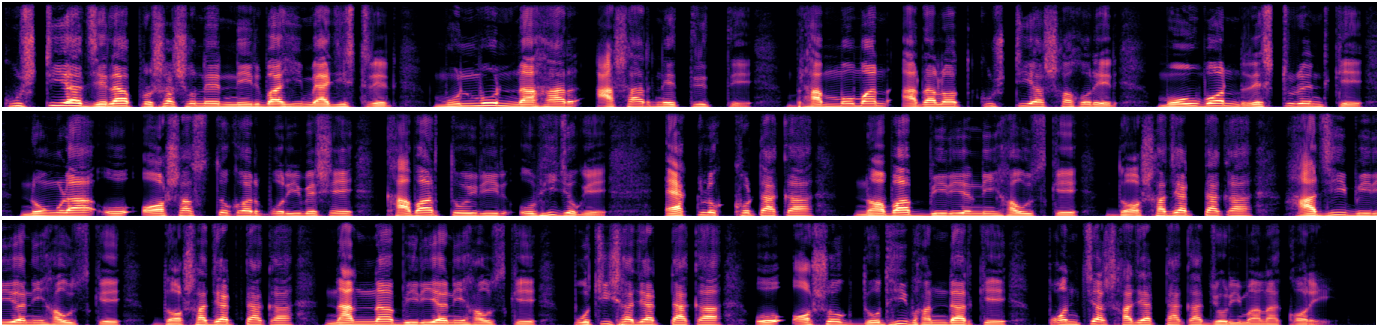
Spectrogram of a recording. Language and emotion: Bengali, neutral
